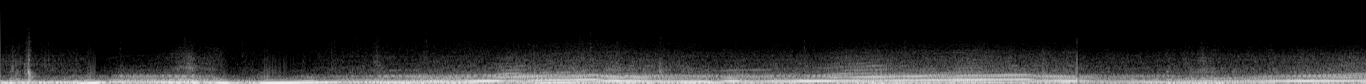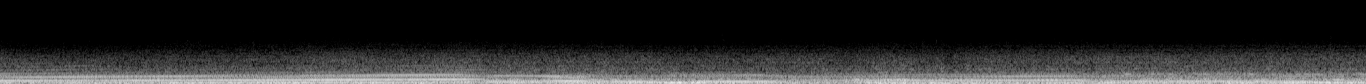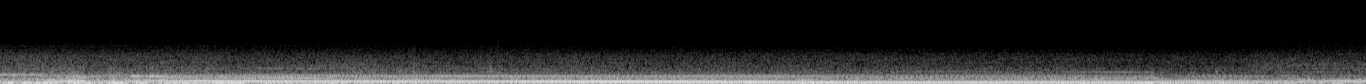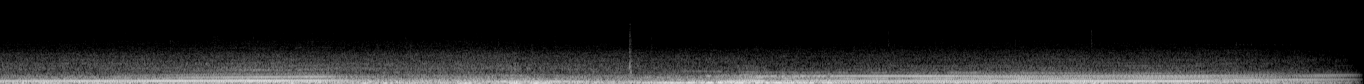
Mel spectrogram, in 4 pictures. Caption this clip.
Sound of a Mustang GT500. Recorded on the Roland R4 PRO with Sennheiser MKH60.
car, drive, engine, fast, GT500, mkh60, mustang, passing-by, starting, stopping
